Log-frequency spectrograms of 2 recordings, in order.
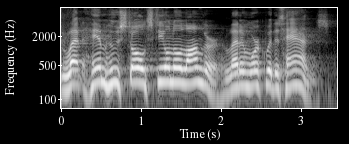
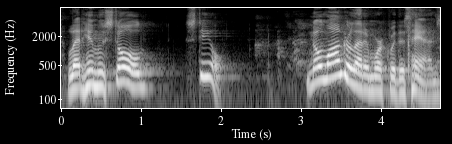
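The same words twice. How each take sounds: First: The pause comes after 'no longer'. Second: The pause comes right after 'steal'.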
